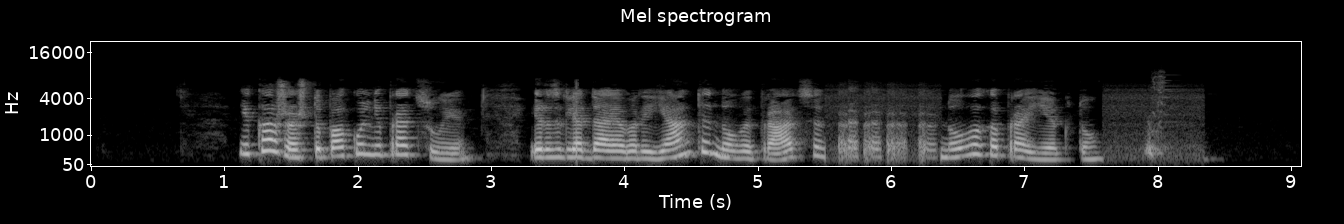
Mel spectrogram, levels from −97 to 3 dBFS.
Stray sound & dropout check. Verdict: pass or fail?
fail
